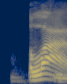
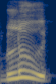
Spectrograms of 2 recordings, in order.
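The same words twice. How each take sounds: First: The vowel sounds like a short 'ah'. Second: The vowel sounds like a long 'ooh'. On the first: The speaker calls it right. "We pronounce it like ah" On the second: The speaker calls it wrong.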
